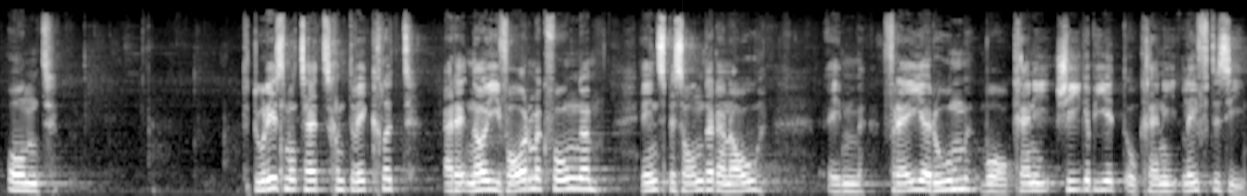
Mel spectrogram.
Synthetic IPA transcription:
ʊnd | d̥ə̥tuɾɪsmʊshɛtsɪ̥χɛntʋɪkχlət | æːɾhɛtnœʏifɔɾməkfʊŋːə | ɪnsb̥ezɔndəɾənɔʊ | ɪmfɾɛjəɾuːmʋokχɛniʃiːɡɛbiətʊkχɛnilɪftəsiː

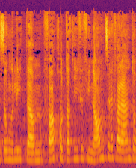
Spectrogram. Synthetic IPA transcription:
sʊŋəlit̪ɑmfɑkʰʊlt̪ɑt̪iːfəfinɑnt͡srɛfɛɾɛnd̪ʊ

